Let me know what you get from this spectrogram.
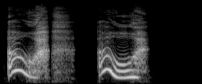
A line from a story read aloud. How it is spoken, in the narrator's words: Della cried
